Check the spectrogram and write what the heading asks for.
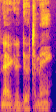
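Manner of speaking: imitating Piper, low and quick; imitating the wrestler's dare; low, fast wrestler voice. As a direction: drop low and rattle it off. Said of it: "And he goes".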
